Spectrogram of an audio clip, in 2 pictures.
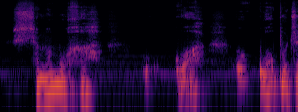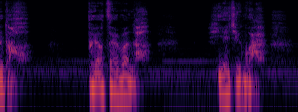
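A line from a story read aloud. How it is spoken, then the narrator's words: Panting, stammering. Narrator (Chinese): 余杭 大口喘着粗气，结结巴巴地说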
